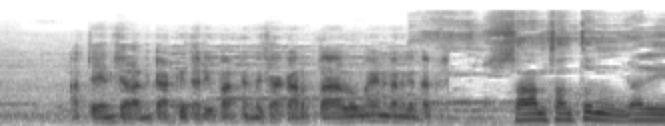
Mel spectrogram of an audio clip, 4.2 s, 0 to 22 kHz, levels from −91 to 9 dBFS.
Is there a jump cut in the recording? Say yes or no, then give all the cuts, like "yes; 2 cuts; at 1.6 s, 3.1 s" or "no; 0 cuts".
yes; 1 cut; at 2.7 s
